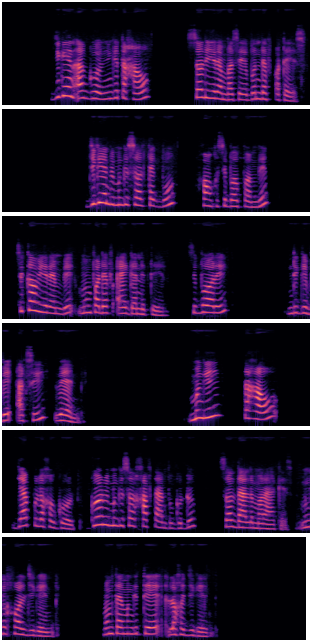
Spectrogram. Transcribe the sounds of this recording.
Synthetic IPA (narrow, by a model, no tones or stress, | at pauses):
ɟiɡeːnʔɐk̚ɡoːlɲuŋɡitɐxɐw | sɔljiɾɛmbɐsɛːbundɛfɔtɛːs | ɟiɡeːnbiməŋɡisɔltɛk̚bu | xɔŋxɔsibɔpɐmbi | sikɐwjiɾɛmbimumfɐdɛfɐjɡɐnːiteːn | sibɔːɾi | ndiɡːibiʔɐ̰ksiwɛːnbi | məŋɡi | tɐxɐw | ɟapːulɔxɐɡɔːlbiɡɔːlbiməŋɡisɔlxɐftaːnbiɡudu | sɔldaːlːɐmɐɾaːkːɛ̰sməŋɡixɔːlɟiɡɛːnbi | mɔmtɐjmɐŋɡitɛːlɔxɐɟiɡɛːnbi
